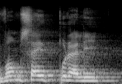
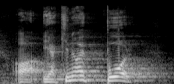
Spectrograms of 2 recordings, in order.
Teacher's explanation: Aquele por que sai quase com som de U.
